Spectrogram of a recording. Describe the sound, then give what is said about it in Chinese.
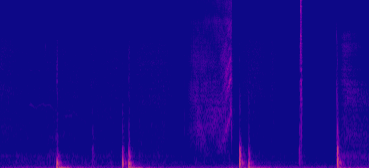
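A zipper over the mouth of a tight latex suit is unzipped with a brief, rasping zip, set among several soft, dull thumps and knocks of handling. “这简单，主人再帮你把嘴巴上的拉链拉开就行了。”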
